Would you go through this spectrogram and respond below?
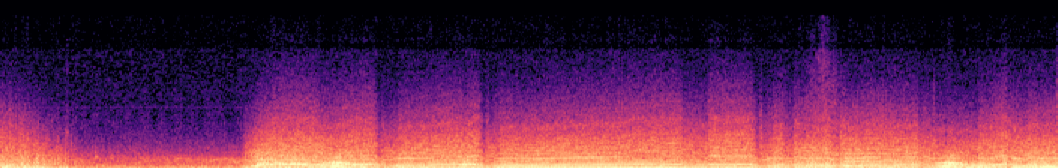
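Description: Race car engines roar at a race start in a video game, several cars revving hard together with rising, overlapping pitches, loud and continuous after a quieter opening.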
